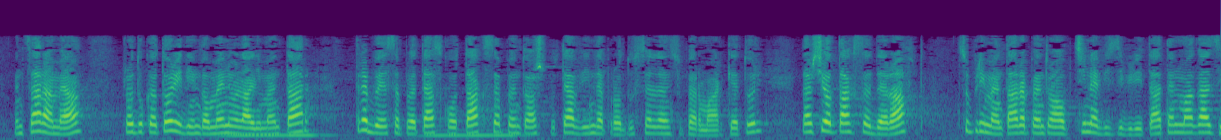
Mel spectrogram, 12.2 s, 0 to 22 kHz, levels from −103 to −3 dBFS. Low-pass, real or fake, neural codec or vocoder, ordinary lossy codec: none; real; none; none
